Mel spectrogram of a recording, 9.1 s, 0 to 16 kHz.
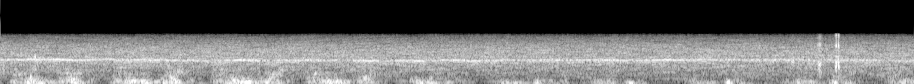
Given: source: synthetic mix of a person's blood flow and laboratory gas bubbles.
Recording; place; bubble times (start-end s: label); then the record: Doppler ultrasound of blood flow; precordium
0.00-0.07 s: bubbles
0.28-0.44 s: bubbles
7.90-7.95 s: bubbles
8.17-8.55 s: bubbles
From the record:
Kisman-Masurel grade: 222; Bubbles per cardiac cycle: several, 3 to 8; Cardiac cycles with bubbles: 10 to 50%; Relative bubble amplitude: moderate (0.250 to 0.450); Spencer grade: 2 (many but less than half of the cardiac periods contain bubble signals, singularly or in groups); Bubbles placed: anywhere in the cardiac cycle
